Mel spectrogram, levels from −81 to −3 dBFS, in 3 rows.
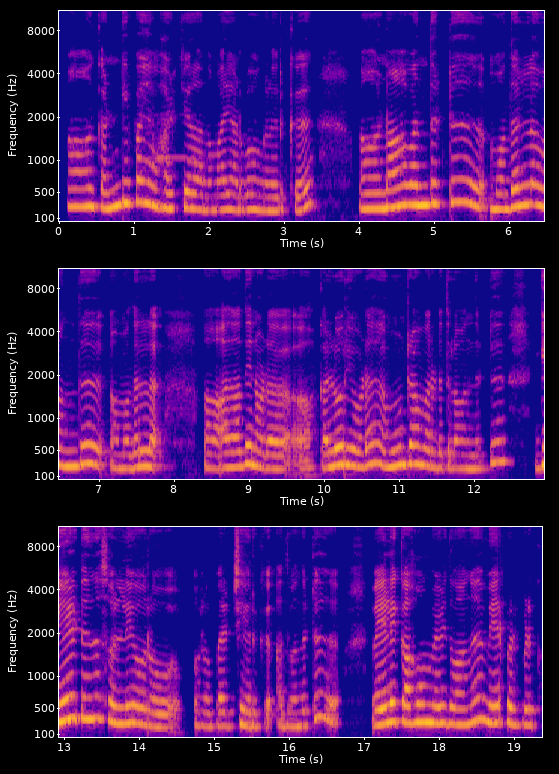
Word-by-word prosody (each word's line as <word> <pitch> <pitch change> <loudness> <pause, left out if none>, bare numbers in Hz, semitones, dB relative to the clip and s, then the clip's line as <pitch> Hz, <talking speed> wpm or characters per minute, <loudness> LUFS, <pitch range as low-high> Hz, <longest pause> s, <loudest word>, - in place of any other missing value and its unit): ஆ - - -1 0.4
கண்டிப்பா, 310 +7 +2
என் 290 -2 +2
வாழ்க்கையில 255 0 0
அந்த 220 -1 -8
மாரி 230 +1 -4
அனுபவங்கள் 220 -1 -5
இருக்கு. 215 0 -8 0.8
அ - - 0 0.3
நான் 275 +3 +3
வந்துட்டு 320 +3 +3 0.6
மொதல்ல 275 +6 +2 0.2
வந்து 250 +3 +1 0.5
மொதல்ல 235 +3 0 0.7
அ - - -3 0.2
அதாவது, 235 +3 0
என்னோட 235 -4 0 0.7
கல்லூரியோட 255 +1 +3 0.3
3ஆம் 275 +3 +2
வருடத்துல 230 -2 -6
வந்துட்டு, 215 +7 -6 0.6
கேட்டுன்னு 335 +3 +4
சொல்லி 265 -2 +2
ஒரு 240 -3 -3 0.6
ஒரு 225 -1 -11 0.2
பரீட்சை 220 +3 -1
இருக்கு. 220 0 -7 0.2
அது 210 - -8
வந்துட்டு 225 +10 -6 0.8
வேலைக்காகவும் 280 +1 +5
எழுதுவாங்க, 255 -1 0 0.2
மேற்படிப்பு 265 -3 0
255 Hz, 100 wpm, -23 LUFS, 230-280 Hz, 0.8 s, வேலைக்காகவும்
